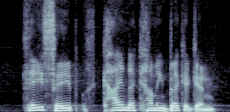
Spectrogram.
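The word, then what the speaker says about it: kayfabe: also call in wrestling there's this term called K fape kape right um you spell it k a y f a e k fape okay K fape means you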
